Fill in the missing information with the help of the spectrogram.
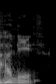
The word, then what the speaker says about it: Hadith: That's the Hadith, yes. – A Hadith.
